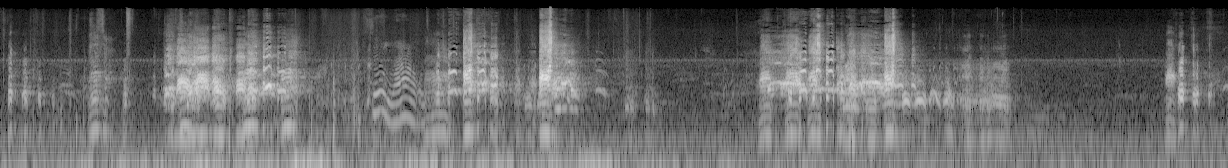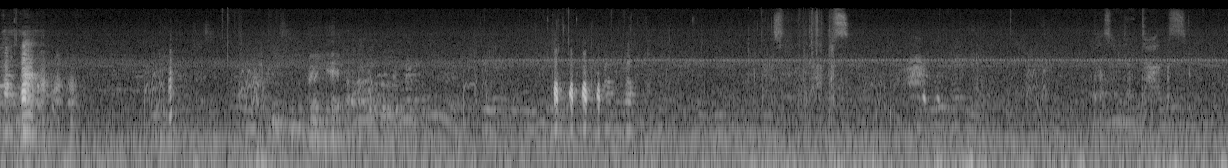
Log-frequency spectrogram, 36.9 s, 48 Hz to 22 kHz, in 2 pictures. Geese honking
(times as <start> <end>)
0.1 5.4, 6.4 9.8, 11.3 15.2, 17.4 19.6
